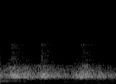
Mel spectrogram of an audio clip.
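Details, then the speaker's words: Handheld fetal Doppler with gel applied, volume adjustable, picks up rapid, rhythmic whooshing pulses of a fetal heartbeat during a demonstration of the device. "দেখুন এখানে heartbeat আসতেছে এখানে sound কম বেশি করা যায়"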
